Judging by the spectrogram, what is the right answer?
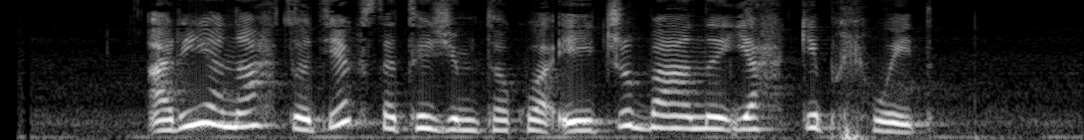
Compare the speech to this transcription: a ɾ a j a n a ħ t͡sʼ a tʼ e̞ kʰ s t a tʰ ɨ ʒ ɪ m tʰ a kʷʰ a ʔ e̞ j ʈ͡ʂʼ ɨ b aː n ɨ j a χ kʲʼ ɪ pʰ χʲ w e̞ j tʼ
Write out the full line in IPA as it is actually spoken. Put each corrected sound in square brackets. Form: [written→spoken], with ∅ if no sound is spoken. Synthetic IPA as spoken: a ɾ [a→i] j a n a ħ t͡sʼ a tʼ e̞ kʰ s t a tʰ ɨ ʒ ɪ m tʰ a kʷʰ a ʔ e̞ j ʈ͡ʂʼ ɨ b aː n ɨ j a [χ→ħ] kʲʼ ɪ pʰ χʲ w e̞ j tʼ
